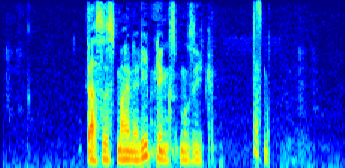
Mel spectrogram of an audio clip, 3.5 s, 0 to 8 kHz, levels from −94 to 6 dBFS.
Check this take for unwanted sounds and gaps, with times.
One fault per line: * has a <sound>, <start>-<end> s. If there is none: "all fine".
* has a chirp, 2.5-2.7 s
